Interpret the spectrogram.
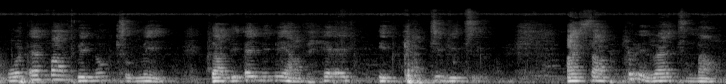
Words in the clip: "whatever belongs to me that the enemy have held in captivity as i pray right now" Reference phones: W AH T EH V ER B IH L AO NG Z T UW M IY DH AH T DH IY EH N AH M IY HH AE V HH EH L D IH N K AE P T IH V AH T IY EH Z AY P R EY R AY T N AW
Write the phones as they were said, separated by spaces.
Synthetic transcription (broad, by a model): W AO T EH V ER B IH N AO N T UW M IY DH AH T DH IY EH N AH M IY HH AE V HH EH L D IH N K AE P T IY V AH T IY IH S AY P R EY R AY T N AW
